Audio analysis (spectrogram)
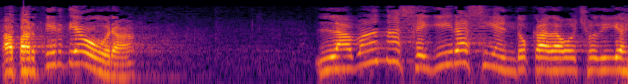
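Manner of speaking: loud, punchy repeat of the new rule; emphatic repeat. Retold or imitated. Telling the recruit it now happens weekly, loud and emphatic.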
